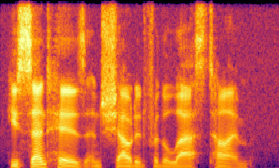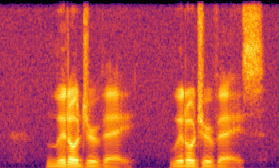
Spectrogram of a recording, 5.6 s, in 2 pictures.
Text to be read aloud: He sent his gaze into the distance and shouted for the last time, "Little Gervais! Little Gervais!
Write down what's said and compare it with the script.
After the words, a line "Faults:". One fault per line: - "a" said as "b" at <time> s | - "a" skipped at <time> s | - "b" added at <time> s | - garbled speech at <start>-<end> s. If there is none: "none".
He sent his and shouted for the last time, "Little Gervais! Little Gervais!
Faults:
- "gaze into the distance" skipped at 0.9 s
